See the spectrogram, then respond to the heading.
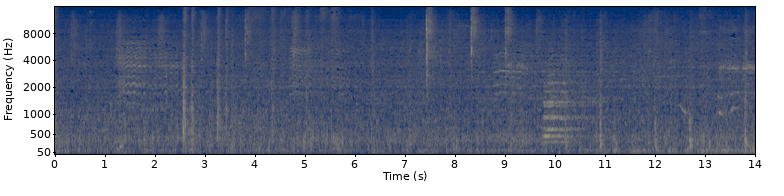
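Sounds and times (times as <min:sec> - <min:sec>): train wheels rumbling on track: 0:00.0 - 0:14.0
locomotive horn blast: 0:09.0 - 0:10.8.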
